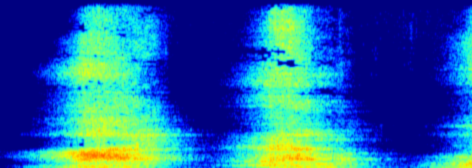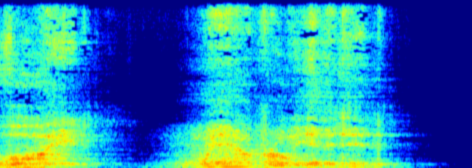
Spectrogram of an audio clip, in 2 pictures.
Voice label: VOID Walker FUNNY; wow; VoidWalkerVO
